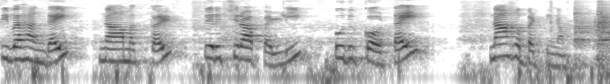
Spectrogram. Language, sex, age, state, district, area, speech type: Tamil, female, 18-30, Tamil Nadu, Sivaganga, rural, spontaneous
